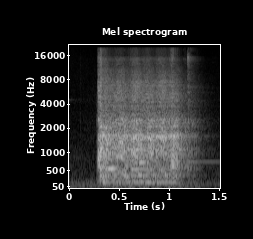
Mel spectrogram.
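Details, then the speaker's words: 1973 Triumph Spitfire after sitting three years, cranked with some throttle and brake cleaner: a brief rush of cranking that dies without settling into idle. Owner suspects no fuel reaching it yet. "So, I think it just doesn't have gas to it yet, but it it runs and it is nice and quiet to your face."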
